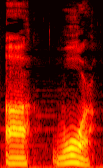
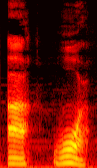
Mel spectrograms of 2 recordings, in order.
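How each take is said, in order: Both takes have the same delivery.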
